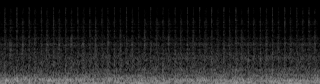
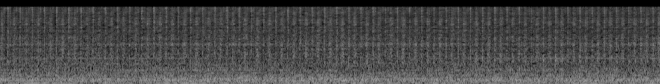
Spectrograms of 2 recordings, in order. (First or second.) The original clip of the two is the second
